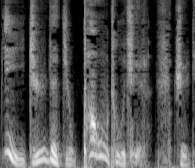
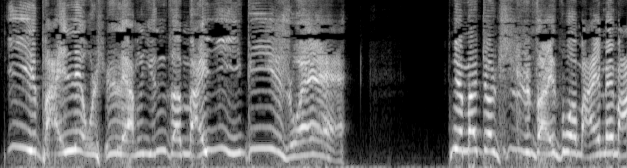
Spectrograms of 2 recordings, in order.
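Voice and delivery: high-pitched outraged shout; 14 semitones higher than usual. A narrator's reading. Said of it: "大声地嘶喊起来".

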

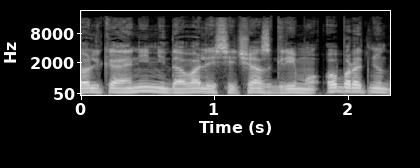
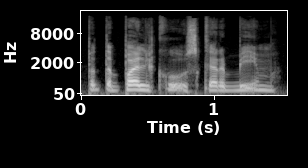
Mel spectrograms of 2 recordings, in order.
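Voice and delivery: slow, high mournful sigh; 9 semitones higher, slower than usual. Acted. Orbit mourning the ghost, sighing. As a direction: sigh it out in grief. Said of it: "вздохнул Орбит".

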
